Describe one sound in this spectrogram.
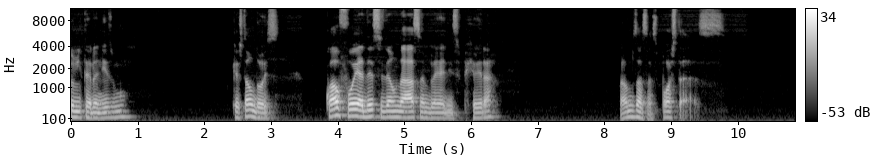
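A young man speaks clearly and calmly into a close microphone, in short bursts with pauses.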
